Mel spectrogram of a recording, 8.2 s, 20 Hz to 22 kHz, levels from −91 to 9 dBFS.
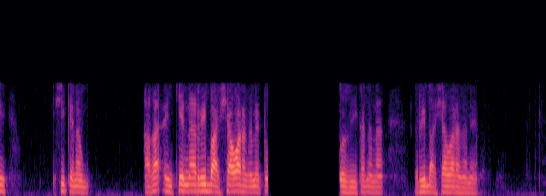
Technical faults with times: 0.00-8.20 G.723.1 codec

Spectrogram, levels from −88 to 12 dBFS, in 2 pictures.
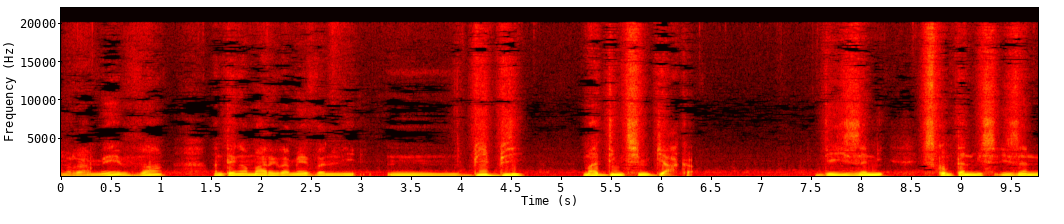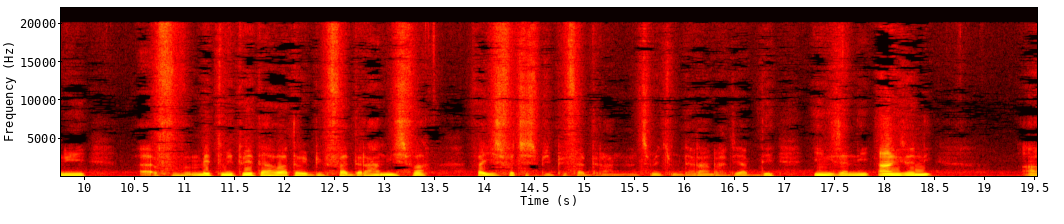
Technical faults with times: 0.00-19.54 generation loss

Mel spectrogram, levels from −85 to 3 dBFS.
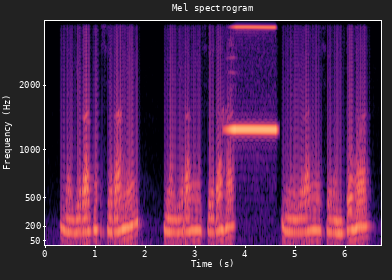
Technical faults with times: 0.00-6.73 block size mismatch (truncated)
1.04-1.12 burst of packet loss
3.55-4.69 loudspeaker feedback squeal
4.92-4.98 short concealed packet loss
5.98-6.02 short concealed packet loss

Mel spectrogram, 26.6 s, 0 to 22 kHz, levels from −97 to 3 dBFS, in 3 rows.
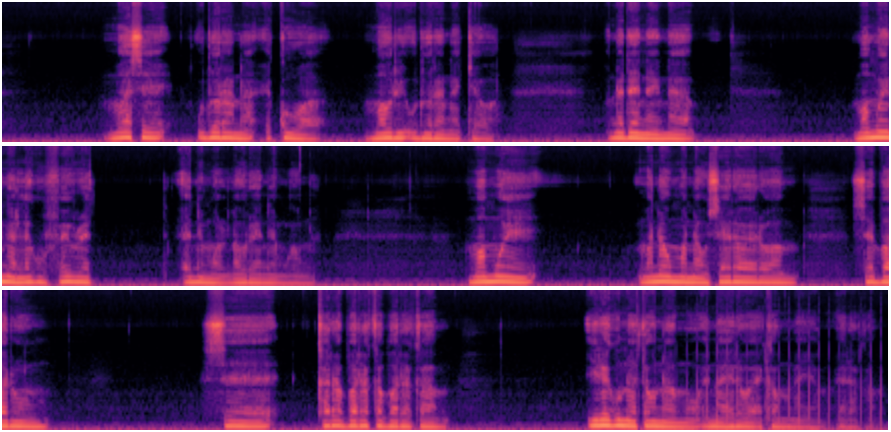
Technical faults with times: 24.33-26.61 Wi-Fi interference

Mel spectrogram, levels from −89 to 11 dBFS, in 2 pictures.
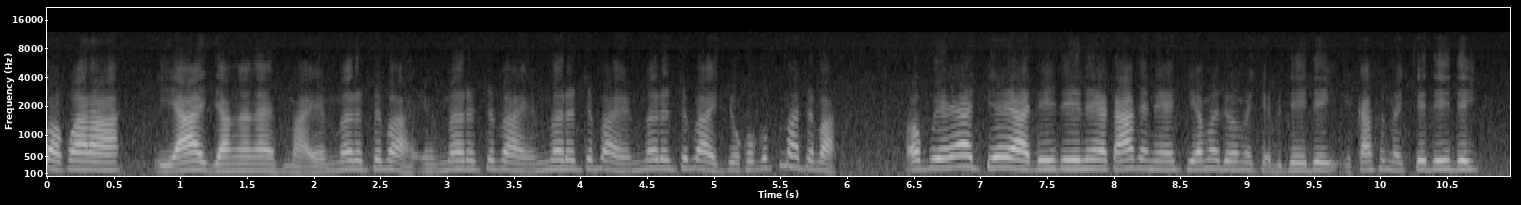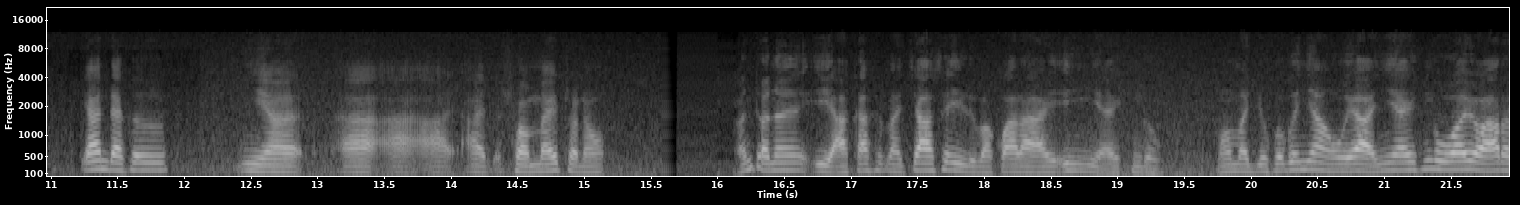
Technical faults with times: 15.59-16.11 comfort noise in place of the background

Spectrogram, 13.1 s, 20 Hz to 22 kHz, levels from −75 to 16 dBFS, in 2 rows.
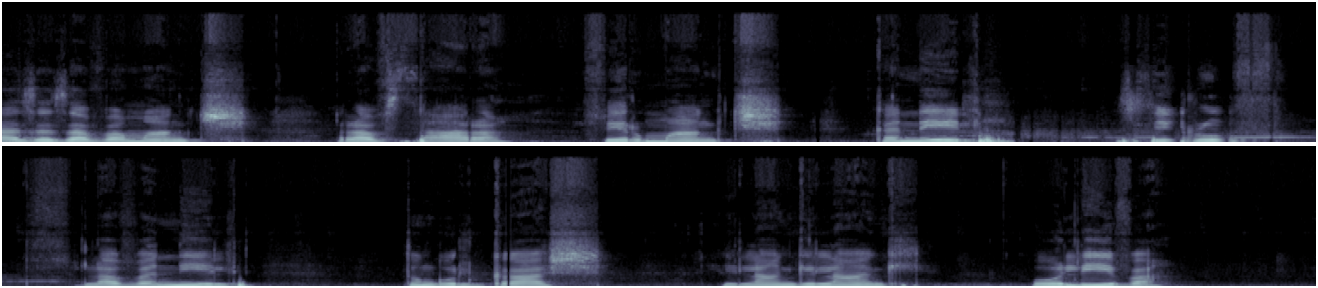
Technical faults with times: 4.07-4.09 gap between chunks
5.01-6.55 repeated packet loss (robotic sound)
9.09-9.11 gap between chunks

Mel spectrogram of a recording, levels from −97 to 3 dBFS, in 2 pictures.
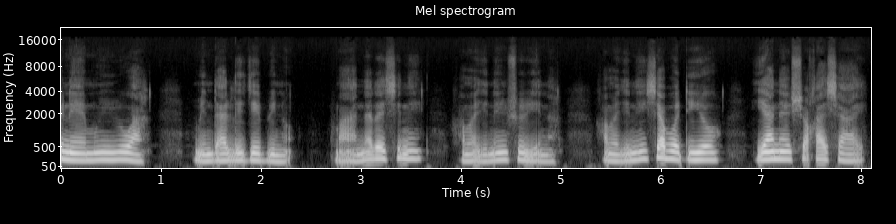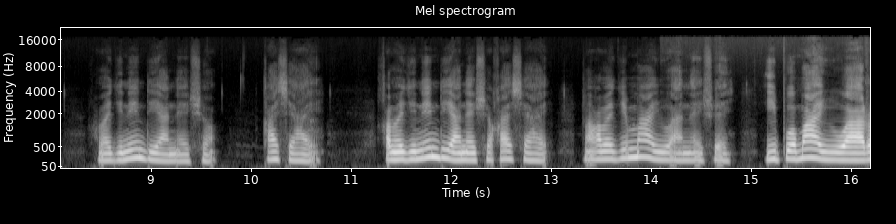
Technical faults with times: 14.09-16.20 pre-emphasis left on

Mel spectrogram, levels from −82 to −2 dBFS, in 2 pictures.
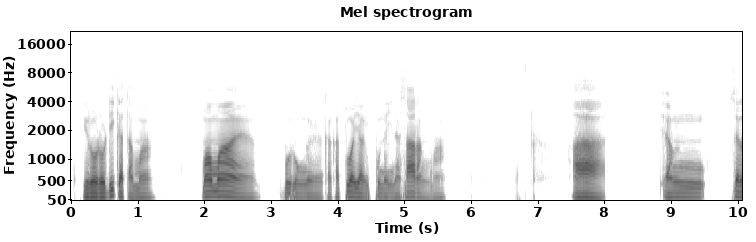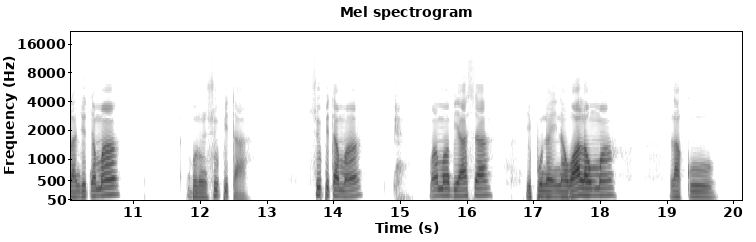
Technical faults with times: none

